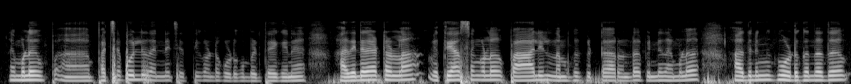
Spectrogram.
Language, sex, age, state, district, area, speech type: Malayalam, female, 30-45, Kerala, Alappuzha, rural, spontaneous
